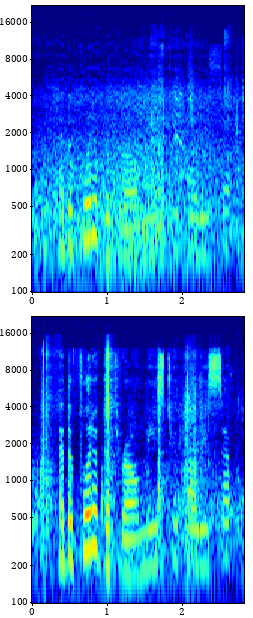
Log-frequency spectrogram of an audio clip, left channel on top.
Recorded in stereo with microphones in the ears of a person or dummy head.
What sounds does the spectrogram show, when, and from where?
0.3 s a woman speaking: 60° right (ahead or behind); by 2.7 s 55° right (ahead or behind)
